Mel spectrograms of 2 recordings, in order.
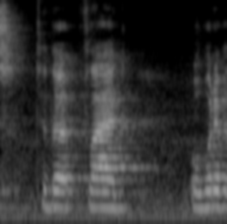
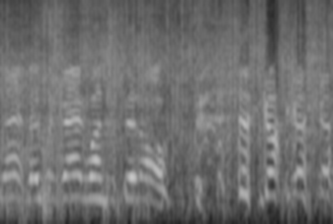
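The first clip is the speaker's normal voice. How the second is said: loud, higher laughing alarm; excited panic; 6 semitones higher, 7 dB louder than usual. Real, not acted. Setting off a bad firework with loud, higher excited panic. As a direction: yelp as it goes off.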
